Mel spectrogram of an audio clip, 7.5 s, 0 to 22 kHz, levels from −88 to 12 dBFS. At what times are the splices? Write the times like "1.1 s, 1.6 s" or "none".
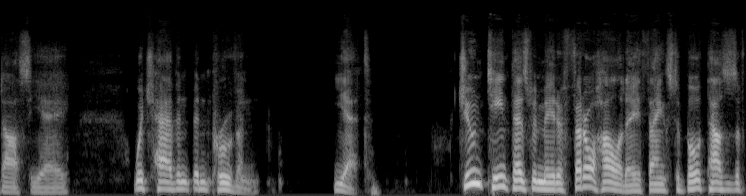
none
